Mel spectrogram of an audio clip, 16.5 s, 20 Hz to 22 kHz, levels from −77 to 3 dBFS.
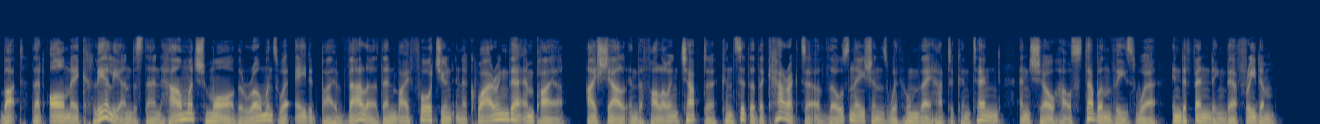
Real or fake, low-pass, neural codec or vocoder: real; 7.2 kHz; none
